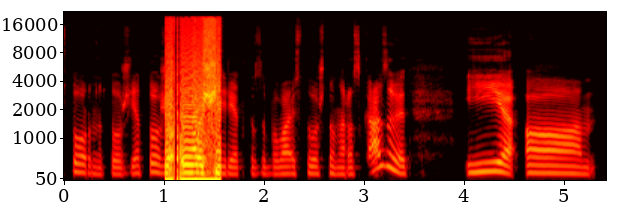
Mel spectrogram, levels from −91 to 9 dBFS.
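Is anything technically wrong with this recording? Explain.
Yes. From 1.02 to 1.56 s, right after "тоже я" and before "редко забываю из того", there's an integer-read-as-float fault: 32-bit integer samples get interpreted as 32-bit floats, so values land near zero or way past full scale. You hear a brutally loud square-wave buzz dropping out to silence.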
